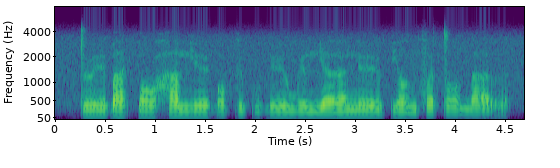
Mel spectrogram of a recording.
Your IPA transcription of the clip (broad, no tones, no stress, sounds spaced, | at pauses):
t ɹ ʏ ɓ a k͡p ɔ h a mʲ øː ɠ ɔ k ʏ kʷ ʏ ɠ ʏː w ʏ mʲ ɐː n øː pʲ ɔ n f ɐ t ɔ n a r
